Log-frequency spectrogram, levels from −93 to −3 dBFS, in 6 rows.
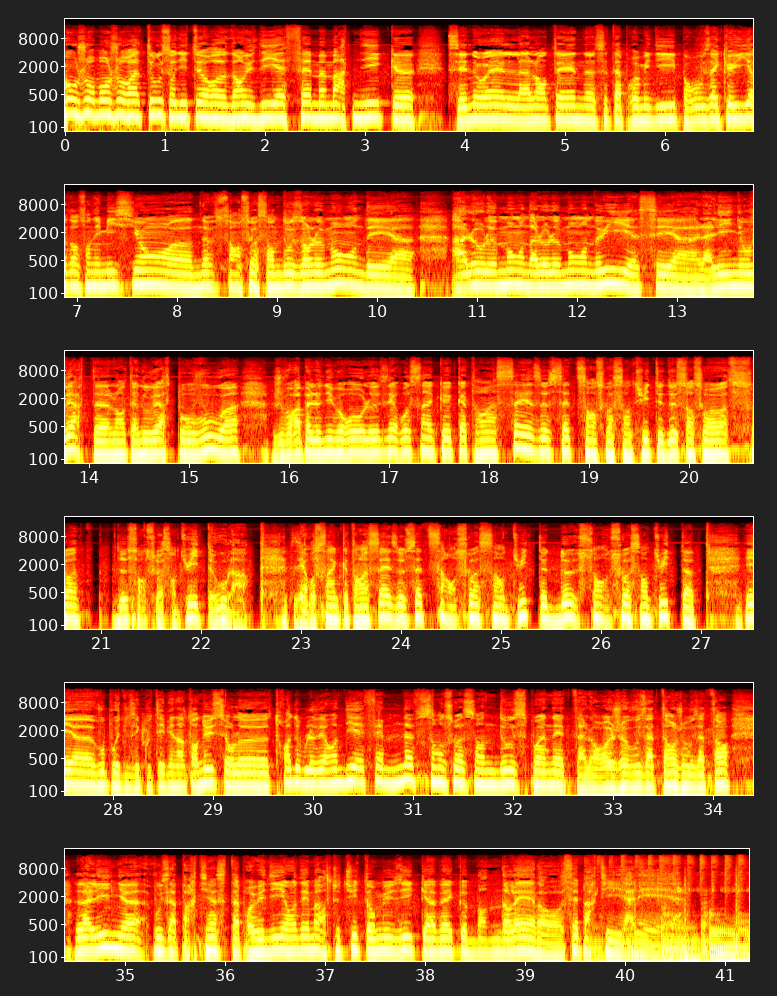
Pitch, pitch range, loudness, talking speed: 135 Hz, 120-145 Hz, -14 LUFS, 140 wpm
